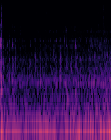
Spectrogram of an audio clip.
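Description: Bicycle riding over packed snow, heard through a handlebar-mounted camera: a steady low rumble from wind and ride vibration, with scattered crunching clicks from the tyres and bike.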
